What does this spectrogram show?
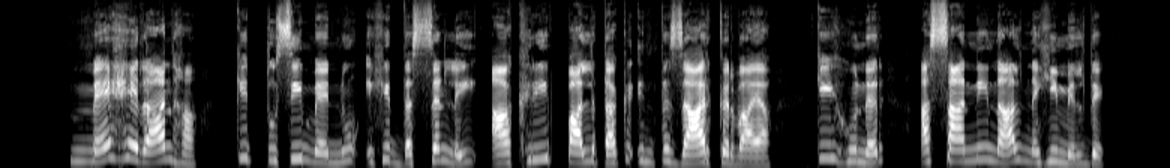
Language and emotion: Punjabi, disgusted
